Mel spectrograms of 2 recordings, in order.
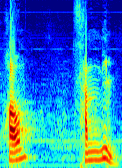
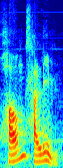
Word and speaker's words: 화엄산림: 화엄, 발음을 똑띠 단디 하십시오. 화엄 산림, 빨리 하면 화엄 살림, 갱상도 발음으로 하면 화엄 살림, 맞습니까?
